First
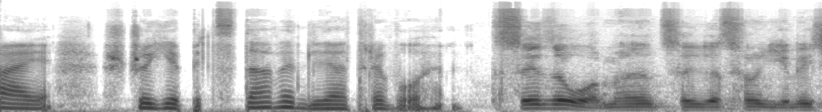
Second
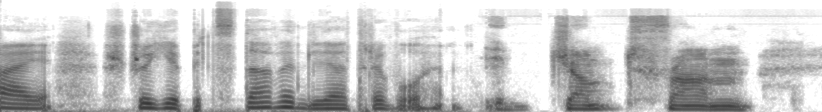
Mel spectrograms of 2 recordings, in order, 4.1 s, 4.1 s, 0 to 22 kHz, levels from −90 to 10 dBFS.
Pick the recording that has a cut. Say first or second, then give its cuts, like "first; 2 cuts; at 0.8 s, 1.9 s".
second; 1 cut; at 2.4 s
